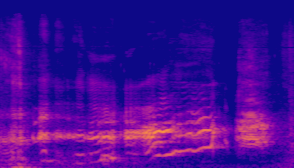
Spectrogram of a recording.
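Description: An elephant seal pup vocalizes with drawn-out, wavering moans and whimpering cries, a few calls running together and breaking off, with no talking.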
